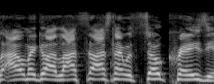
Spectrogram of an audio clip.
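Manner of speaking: brash, loud, drawn-out chatter. Mocking a loud woman arriving at a restaurant: imitating a loud woman. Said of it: "they don't have that, that restaurant voice".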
